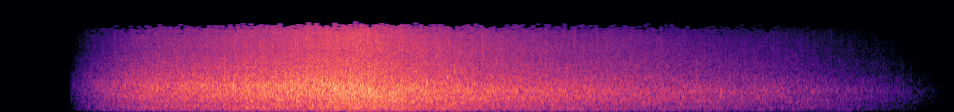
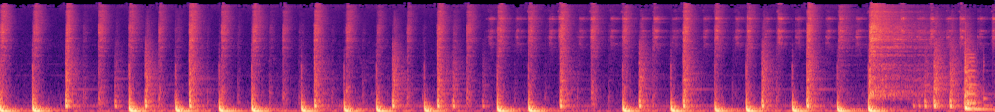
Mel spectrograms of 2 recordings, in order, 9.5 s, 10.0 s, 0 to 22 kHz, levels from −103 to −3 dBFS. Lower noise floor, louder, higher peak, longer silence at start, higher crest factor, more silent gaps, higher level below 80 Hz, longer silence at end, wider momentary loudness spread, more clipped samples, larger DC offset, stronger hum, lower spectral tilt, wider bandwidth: first, -79 dBFS vs -36 dBFS; second, -23 LUFS vs -20 LUFS; second, -6 dBFS vs 0 dBFS; first, 1.1 s vs 0 s; about the same, 22 dB vs 18 dB; neither; second, -60 dBFS vs -20 dBFS; first, 2.1 s vs 0 s; first, 25 LU vs 8 LU; neither; neither; neither; second, -2.5 dB/octave vs -5.5 dB/octave; second, 10 kHz vs over 20 kHz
